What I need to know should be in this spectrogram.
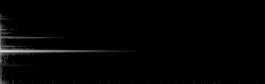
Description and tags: Sample pack of an Indonesian toy gamelan metallophone recorded with Zoom H1.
